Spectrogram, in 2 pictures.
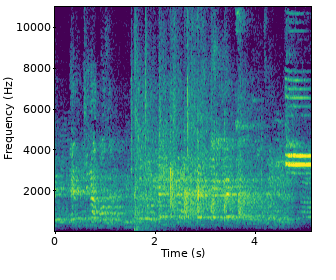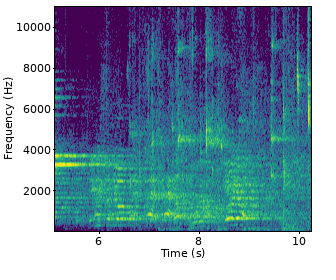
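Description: A ball is kicked across a hard court.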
